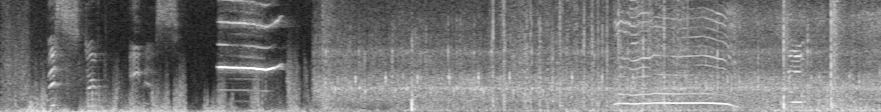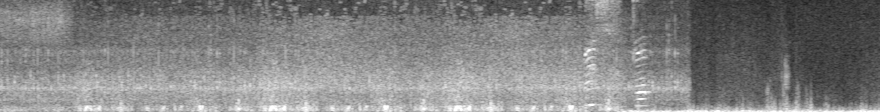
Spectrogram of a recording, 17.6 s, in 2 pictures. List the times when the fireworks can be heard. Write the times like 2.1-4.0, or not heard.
2.1-8.6.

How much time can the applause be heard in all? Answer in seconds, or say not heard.
13 s.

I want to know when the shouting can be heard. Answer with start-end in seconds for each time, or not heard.
0.5-1.8, 6.1-8.1, 14.6-15.4.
